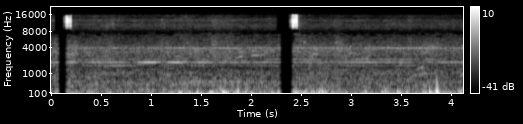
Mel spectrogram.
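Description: Outdoor rumble of wind buffeting a phone microphone in irregular low gusts, with a faint steady high whine underneath. The sound cuts out completely for an instant twice.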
